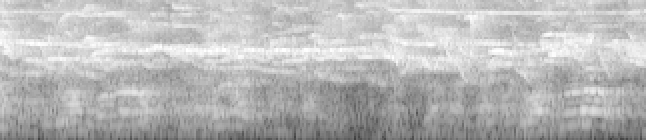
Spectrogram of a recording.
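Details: Caged oriental magpie-robin (kacer) singing in continuous style: dense, rapid, varied whistled phrases and buzzy trills packed between mid and high pitch, with no pauses.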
